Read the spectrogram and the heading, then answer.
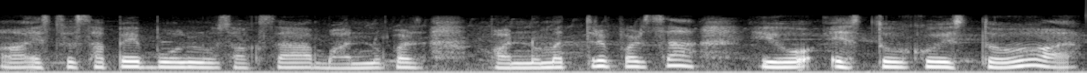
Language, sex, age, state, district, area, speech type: Nepali, female, 18-30, West Bengal, Alipurduar, rural, spontaneous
